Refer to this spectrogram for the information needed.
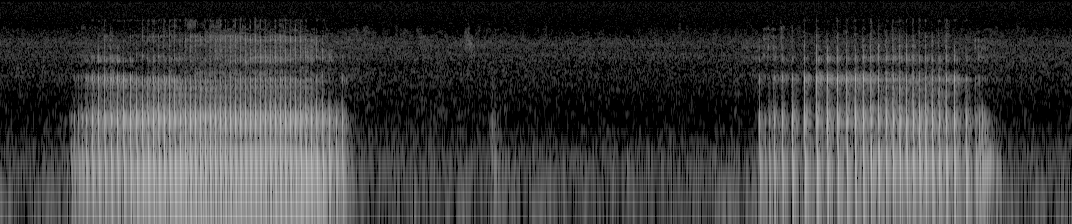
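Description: Two long, loud, rattling snores, each about two seconds, with a quiet pause between; typical snoring of a flat-faced dog.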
